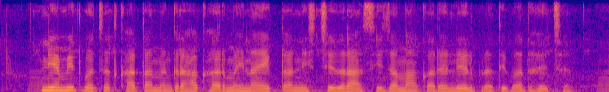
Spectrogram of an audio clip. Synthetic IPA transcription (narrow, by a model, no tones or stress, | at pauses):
nijəmit̪bət͡ʃət̪kʰat̪amẽɡɾaɦəkʰɦəɾməɦinaek̚ʈaniʃt͡ʃit̪ɾasid͡ʒəmakəɾelelpɾət̪ibəd̪ʱɦojt͡ʃʰɛ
